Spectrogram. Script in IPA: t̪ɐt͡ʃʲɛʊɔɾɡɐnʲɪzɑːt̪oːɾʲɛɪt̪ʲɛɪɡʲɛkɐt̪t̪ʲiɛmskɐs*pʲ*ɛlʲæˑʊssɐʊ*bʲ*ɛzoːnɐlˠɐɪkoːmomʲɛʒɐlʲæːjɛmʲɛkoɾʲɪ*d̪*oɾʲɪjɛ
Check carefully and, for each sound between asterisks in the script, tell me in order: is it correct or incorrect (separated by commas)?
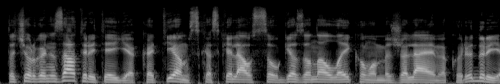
incorrect, incorrect, correct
